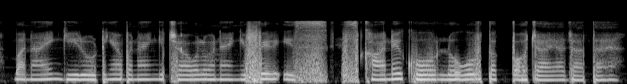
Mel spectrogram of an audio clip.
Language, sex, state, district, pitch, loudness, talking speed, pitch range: Hindi, female, Chhattisgarh, Sukma, 225 Hz, -16 LUFS, 135 wpm, 220-230 Hz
